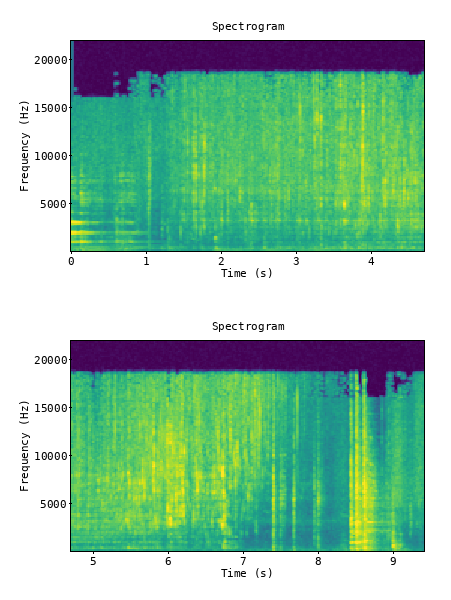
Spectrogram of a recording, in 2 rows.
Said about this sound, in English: I just spilled chicken stock all over my kitchen floor in an attempt to make gumbo, one of the 333 recipes in Lena Richards' 1939 cookbook.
